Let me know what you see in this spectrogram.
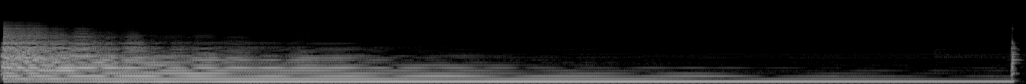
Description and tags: Two octaves of guitar power chords from an Orange MicroCrush miniature guitar amp. There are two takes for each octave's chord.
distortion, guitar, chords, miniamp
